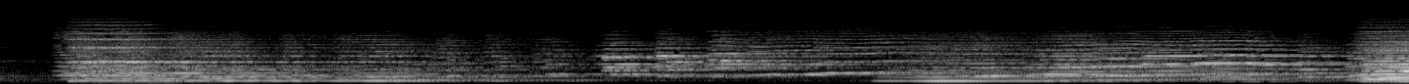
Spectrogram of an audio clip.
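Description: String orchestra of violins, violas, cellos and double bass playing classical music. After a brief hush the strings come in loudly about half a second in, and swell again near the end.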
